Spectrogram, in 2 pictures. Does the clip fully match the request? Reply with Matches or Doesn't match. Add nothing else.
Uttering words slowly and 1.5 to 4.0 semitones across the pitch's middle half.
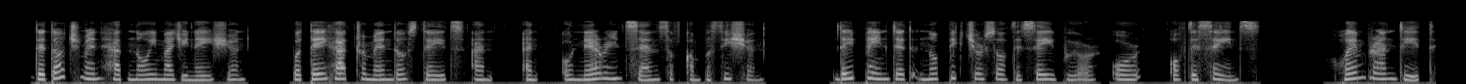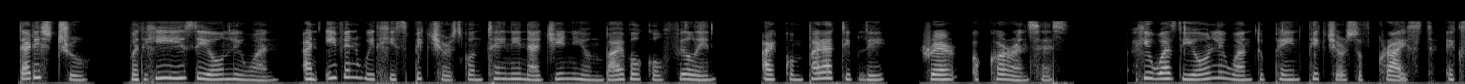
Matches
